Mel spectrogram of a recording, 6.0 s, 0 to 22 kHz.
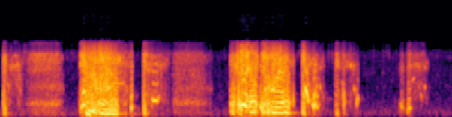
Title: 咳が止まらない46 cough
